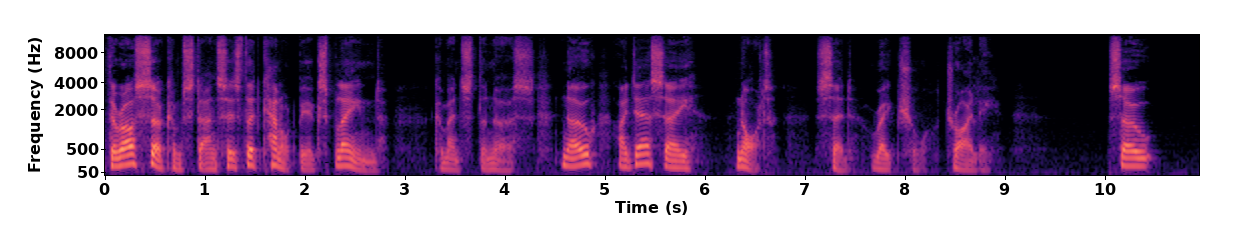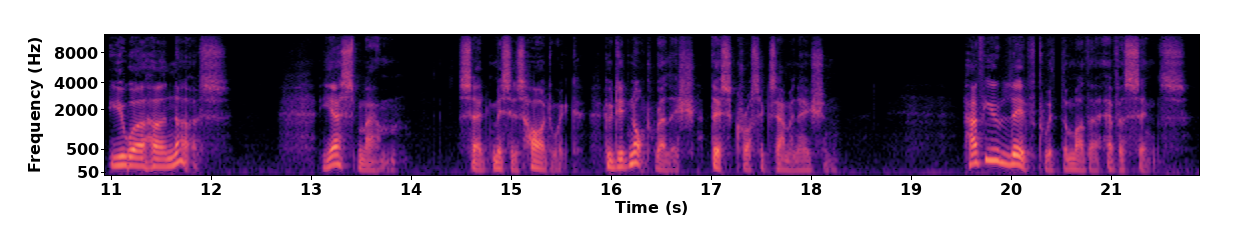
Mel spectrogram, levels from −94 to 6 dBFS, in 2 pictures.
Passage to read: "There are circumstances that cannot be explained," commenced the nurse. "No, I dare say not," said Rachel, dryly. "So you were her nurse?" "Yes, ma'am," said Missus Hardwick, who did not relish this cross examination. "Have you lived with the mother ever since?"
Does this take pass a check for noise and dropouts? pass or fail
pass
